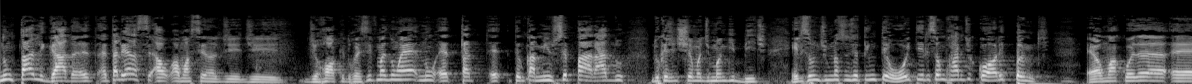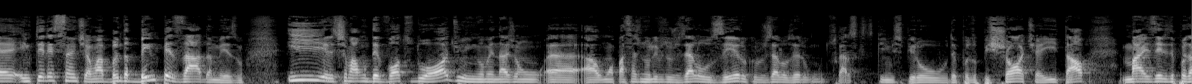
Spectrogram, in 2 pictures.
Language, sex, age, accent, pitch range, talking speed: Portuguese, male, 20-39, Brazilian, 125-200 Hz, 230 wpm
